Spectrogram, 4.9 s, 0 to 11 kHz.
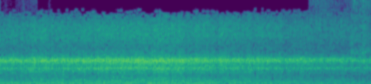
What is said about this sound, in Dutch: ja, je, je staat in een soort koker, een enorme koker, op een raster. En onder dat raster wordt met een turbine eh, wind naar boven geblazen. Van, eh, met, met een snelheid van 130 eh, km per uur. Dat kunnen we even horen nu.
